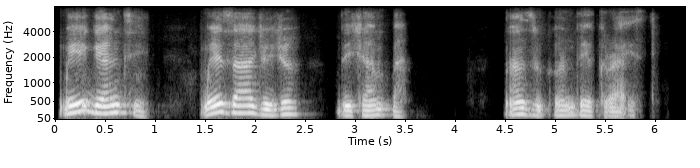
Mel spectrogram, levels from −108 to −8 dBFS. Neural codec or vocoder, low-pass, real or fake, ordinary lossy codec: none; 7.2 kHz; real; Opus, 16 kbps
